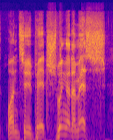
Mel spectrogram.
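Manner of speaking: live play-by-play. Real, not acted. Streamer calls Painter's third strikeout, in announcer play-by-play. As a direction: lift the call as the batter whiffs.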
